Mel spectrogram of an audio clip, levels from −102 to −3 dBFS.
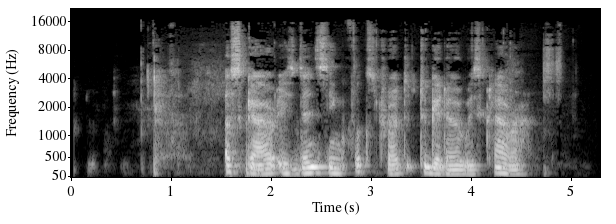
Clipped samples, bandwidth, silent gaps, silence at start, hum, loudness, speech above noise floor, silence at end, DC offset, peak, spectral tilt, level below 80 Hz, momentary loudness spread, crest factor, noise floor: under 0.1%; 16.5 kHz; none; 0.75 s; none; -21 LUFS; 36 dB; 0.4 s; under 0.1%; -4 dBFS; -4 dB/octave; -60 dBFS; 18 LU; 20 dB; -56 dBFS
